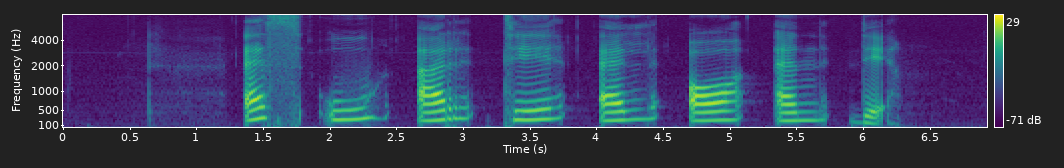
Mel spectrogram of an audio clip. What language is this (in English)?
Norwegian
